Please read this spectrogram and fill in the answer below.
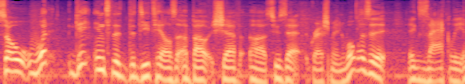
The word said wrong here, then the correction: Gresham: Am I saying her name correctly? – Gresham. – Gresham. Yeah. Thank you.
